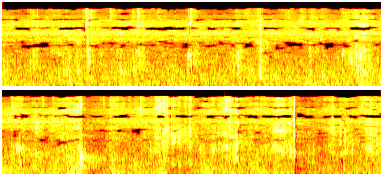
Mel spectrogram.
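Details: A pet dog eats carrot, potatoes, meat, eggs and tomatoes, recorded up close for ASMR; wet chewing, smacking and crunching clicks come in quick irregular bursts over a steady low hum.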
